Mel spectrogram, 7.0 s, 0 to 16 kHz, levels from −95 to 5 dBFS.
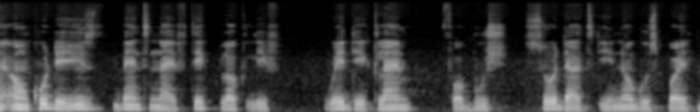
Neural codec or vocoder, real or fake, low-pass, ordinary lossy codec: none; real; 14.4 kHz; none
